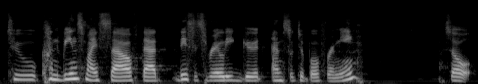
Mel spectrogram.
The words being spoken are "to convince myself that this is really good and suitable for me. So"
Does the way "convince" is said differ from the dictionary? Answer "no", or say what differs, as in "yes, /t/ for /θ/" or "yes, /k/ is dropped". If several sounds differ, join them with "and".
no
